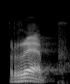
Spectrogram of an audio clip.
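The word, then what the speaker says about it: wrap: इसका एग्जांपल बनता है रैप आर से पहले डब्लू तो साइलेंट हो गया रूल क्या है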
